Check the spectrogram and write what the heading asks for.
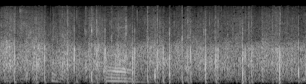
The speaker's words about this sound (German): Applaus, also Applaus.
